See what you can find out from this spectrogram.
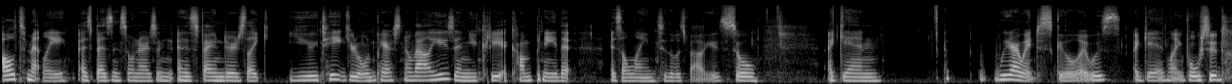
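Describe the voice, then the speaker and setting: The speaker has a strong Scottish accent and a fairly quick pace. Intonation stays fairly even. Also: woman, fairly low pitch for a woman. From Scotland, Airdrie (North Lanarkshire). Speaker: tech entrepreneur, former software engineer. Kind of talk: interview. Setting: studio.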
